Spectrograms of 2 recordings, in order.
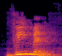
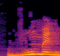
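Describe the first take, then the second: First: The first vowel sounds like 'wim'. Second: The first vowel sounds like 'woo'. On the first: The speaker calls it right. "इसका सही उच्चारण क्या होगा" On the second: The speaker calls it wrong. "जो कि एक गलत उच्चारण है"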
